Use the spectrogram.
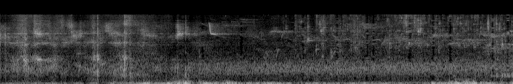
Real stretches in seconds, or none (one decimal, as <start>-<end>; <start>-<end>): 2.0-5.1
